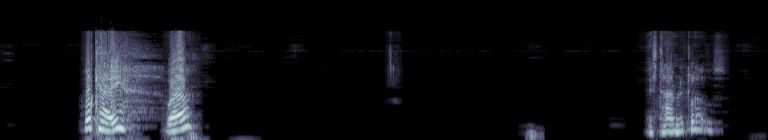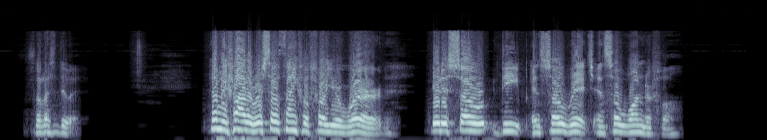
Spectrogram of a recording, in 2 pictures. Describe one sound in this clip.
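An elderly man speaks calmly into a microphone, in bursts with pauses.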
